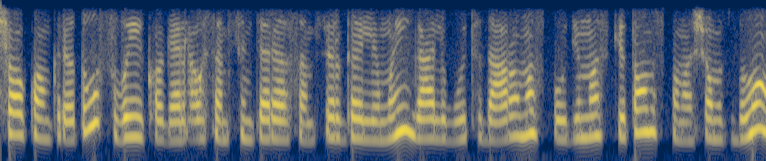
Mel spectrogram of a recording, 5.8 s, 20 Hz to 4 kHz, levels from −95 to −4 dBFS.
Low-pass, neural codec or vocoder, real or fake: 3.6 kHz; none; real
